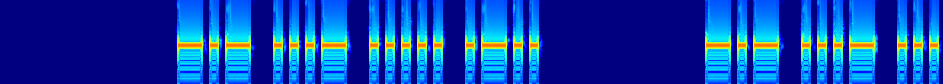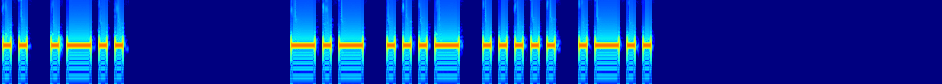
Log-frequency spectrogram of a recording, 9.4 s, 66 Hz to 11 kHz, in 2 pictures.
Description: Morse code, heard as a keyed tone, about 30 wpm, 700 Hz. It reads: KV5L KV5L KV5L
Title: USA Call Signs - 4 Characters - Repeated 3x - 30wpm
